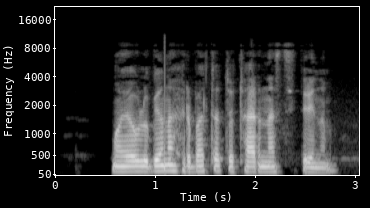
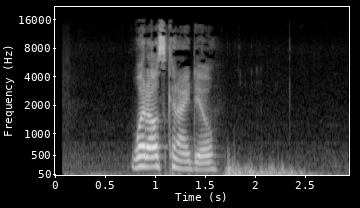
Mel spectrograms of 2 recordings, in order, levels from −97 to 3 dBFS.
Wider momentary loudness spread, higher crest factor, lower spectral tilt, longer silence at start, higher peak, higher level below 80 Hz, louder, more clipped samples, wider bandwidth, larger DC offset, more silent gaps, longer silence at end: second, 8 LU vs 24 LU; about the same, 18 dB vs 20 dB; first, -7 dB/octave vs -3 dB/octave; second, 0.55 s vs 0.75 s; about the same, 0 dBFS vs -2 dBFS; second, -60 dBFS vs -42 dBFS; about the same, -18 LUFS vs -16 LUFS; neither; second, 9 kHz vs 16 kHz; neither; neither; second, 0.25 s vs 0.55 s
